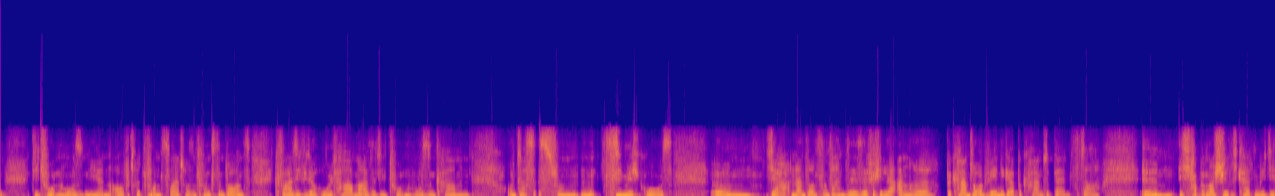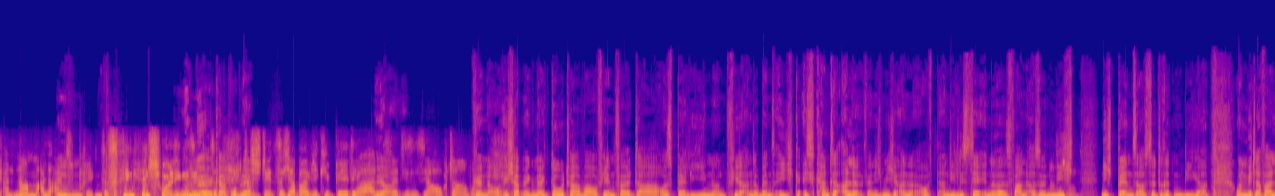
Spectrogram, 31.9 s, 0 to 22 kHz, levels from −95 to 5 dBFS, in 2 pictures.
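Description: Faint regular ticks, about five a second, run from 0.12 to 31.86 s. These are clock slip clicks, likely from unsynchronised clocks about 100 ppm apart dropping or repeating single samples.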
